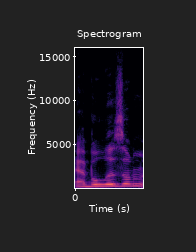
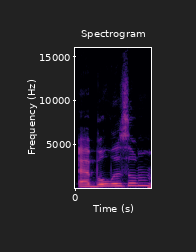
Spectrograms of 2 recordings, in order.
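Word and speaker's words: ebullism: she has the the ebolism and that's not embolism that's the ebolism i might be pronouncing it wrong but it's e-b-u-l-l-i-s-m it's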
